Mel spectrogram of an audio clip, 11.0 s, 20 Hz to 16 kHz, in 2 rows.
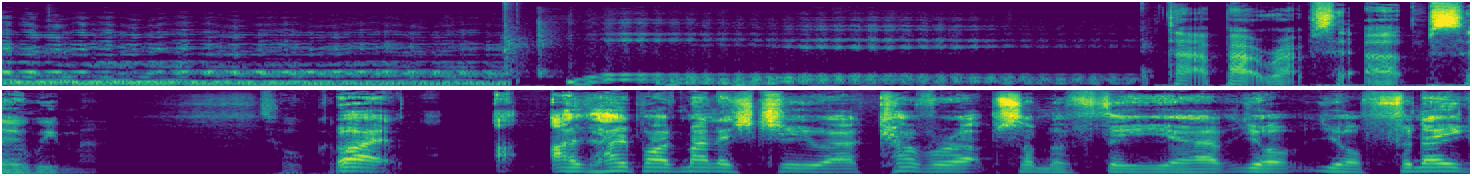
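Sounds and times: synthesizer held chords: 0:00.0 - 0:04.6
man speaking: 0:04.3 - 0:05.9, 0:06.5 - 0:11.0.

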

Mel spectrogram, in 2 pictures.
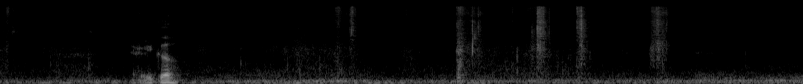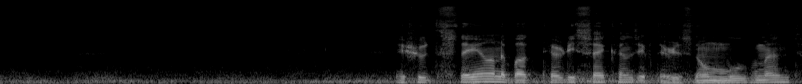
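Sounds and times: low background rumble: 0:00.0 - 0:16.0
footstep scuffs and clicks: 0:01.9 - 0:06.8.

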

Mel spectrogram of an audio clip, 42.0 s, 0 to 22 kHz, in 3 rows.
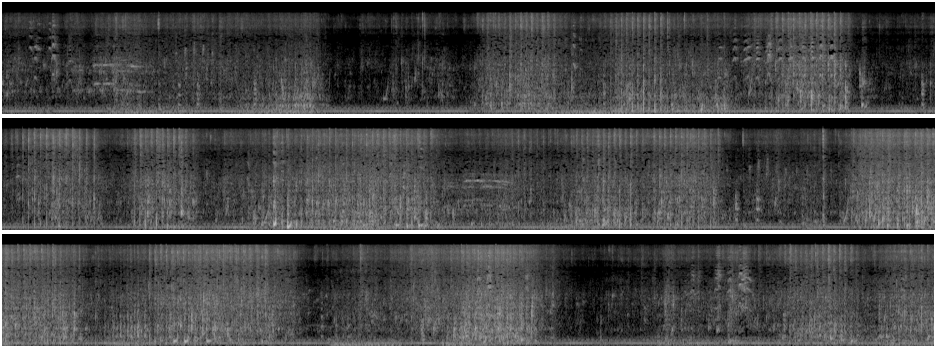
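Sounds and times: ducks splashing in water: 0:00.0 - 0:41.9.

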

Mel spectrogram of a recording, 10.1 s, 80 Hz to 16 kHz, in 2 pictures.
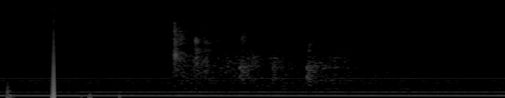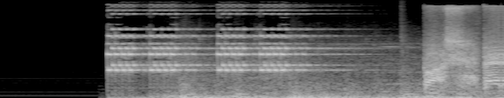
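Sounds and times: electronic ringing call tone: 0:06.2 - 0:08.8.

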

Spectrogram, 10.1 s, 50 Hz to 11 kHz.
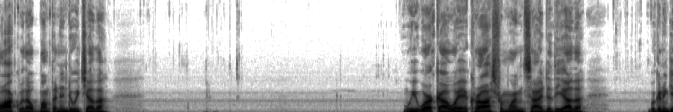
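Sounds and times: steady low hum: 0:00.0 - 0:10.0
faint clicks: 0:02.1 - 0:03.8, 0:05.0 - 0:06.1.

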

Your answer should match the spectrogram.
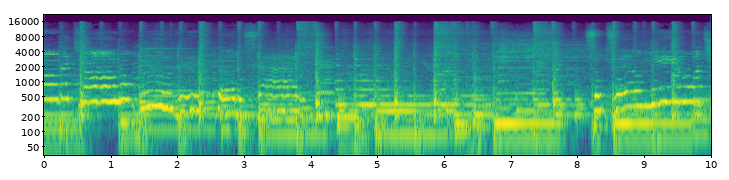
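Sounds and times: woman singing: 0:00.0 - 0:04.3, 0:08.0 - 0:10.0
electric guitar: 0:00.0 - 0:10.0
drum and cymbal strokes: 0:00.5 - 0:10.0.

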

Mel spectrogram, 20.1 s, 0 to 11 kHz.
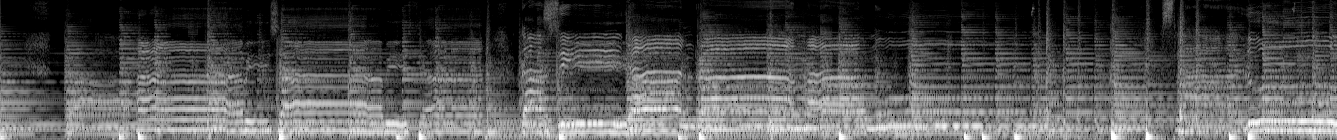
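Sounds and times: strummed acoustic guitar: 0:00.0 - 0:20.0
woman singing worship song: 0:00.8 - 0:04.8, 0:05.8 - 0:15.9, 0:17.4 - 0:20.0
low thumps: 0:14.4 - 0:19.1.

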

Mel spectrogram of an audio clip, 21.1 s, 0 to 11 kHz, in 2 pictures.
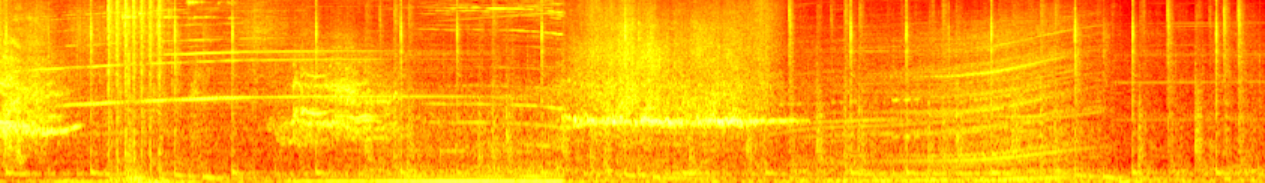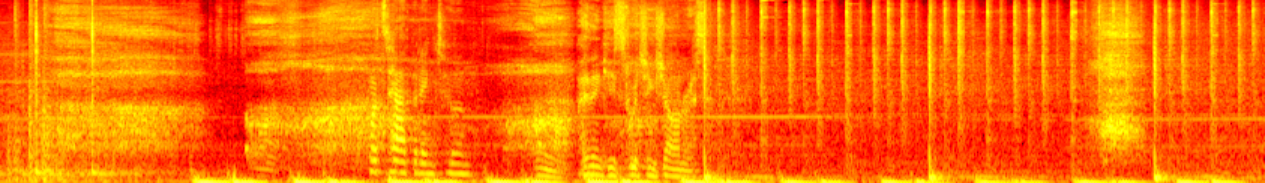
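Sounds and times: tire squeal: 0:00.0 - 0:00.9, 0:02.2 - 0:08.4.

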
